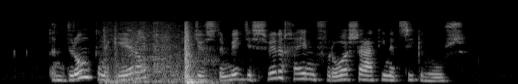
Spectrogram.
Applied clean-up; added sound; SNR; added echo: none; Drawer open or close; -2 dB; none.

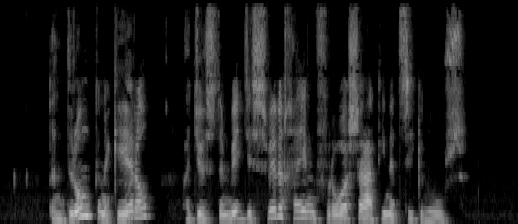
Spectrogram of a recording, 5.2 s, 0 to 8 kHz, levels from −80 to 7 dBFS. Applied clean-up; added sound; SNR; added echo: none; none; none; none.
